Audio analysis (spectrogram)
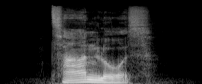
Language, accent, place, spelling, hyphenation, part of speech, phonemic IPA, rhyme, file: German, Germany, Berlin, zahnlos, zahn‧los, adjective, /ˈt͡saːnˌloːs/, -oːs, De-zahnlos.ogg
- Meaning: 1. toothless (lacking teeth) 2. toothless (weak or ineffective)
